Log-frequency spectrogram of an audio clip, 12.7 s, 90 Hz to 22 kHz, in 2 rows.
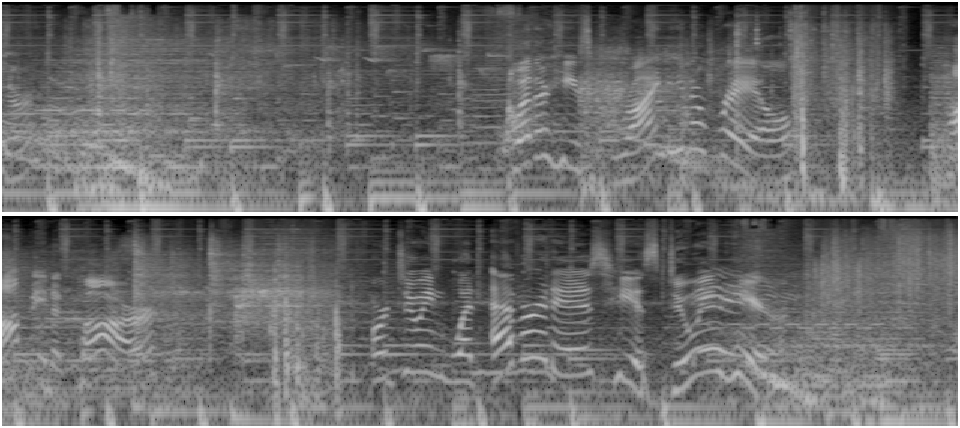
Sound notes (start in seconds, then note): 0.3 tense playful music; 4.5 bike clatters; 5.2 thuds; 7.0 pogo stick clatters; 8.2 thuds; 11.6 tree rustling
